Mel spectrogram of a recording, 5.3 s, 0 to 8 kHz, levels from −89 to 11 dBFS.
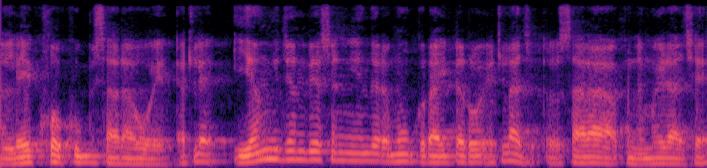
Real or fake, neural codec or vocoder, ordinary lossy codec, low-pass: fake; codec, 16 kHz, 8 kbps, FreqCodec, smaller model; none; 7.2 kHz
